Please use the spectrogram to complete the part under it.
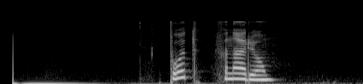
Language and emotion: Russian, neutral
